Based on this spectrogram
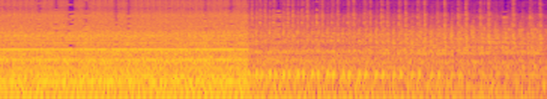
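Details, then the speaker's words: Generac-built Honeywell standby generator that tripped on overspeed. After start it cranks faster and the engine note keeps climbing past governed speed; resistances check equal, and wiring or the control module is suspected, not confirmed. "it cranks a little faster still high rpm [Music] and slowly building up"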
